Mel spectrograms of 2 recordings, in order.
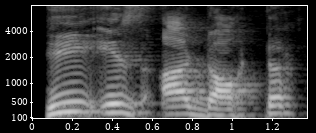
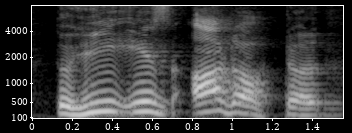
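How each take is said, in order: First: Said in the usual way. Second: A stretched and leaned on in he is a doctor; slow teaching read stressing a; stress on the article. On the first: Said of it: "ए कब लगाते हैं?". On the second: Shown as a demonstration. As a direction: give the little word a a clear push, slowly. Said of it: "इसलिए ए आया".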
